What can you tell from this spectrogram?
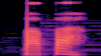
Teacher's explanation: Es una parada bilabial sin voz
